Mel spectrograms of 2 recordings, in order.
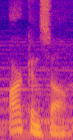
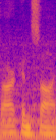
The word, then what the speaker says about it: Arkansas: with the finals silent, the A in each syllable with the Italian sound, and the accent on the first and last syllables.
